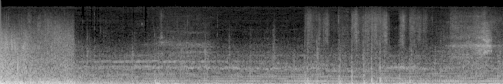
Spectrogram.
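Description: Confringo fire spell explodes in Hogwarts Legacy, a heavy booming blast at the start fading into a low rumbling crackle with scattered pops and small bursts, no talking.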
